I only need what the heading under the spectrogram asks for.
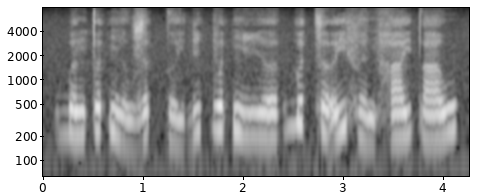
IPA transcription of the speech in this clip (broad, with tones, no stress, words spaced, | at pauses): ɓə˧nt̪ə˦˥t̚ ɲə̤˨˩wzə˦˥t̚ t̪ə̤˨˩jɗi˦˥p̚və˦˥t̚ ɲi˧ə̯ | ɓə˦˥t̚sə̰ː˧˥jfɛ̤˨˩ŋ ha˨˦jt̪a˨˦w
